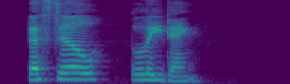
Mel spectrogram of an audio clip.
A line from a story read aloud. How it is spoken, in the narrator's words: Styles says flatly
